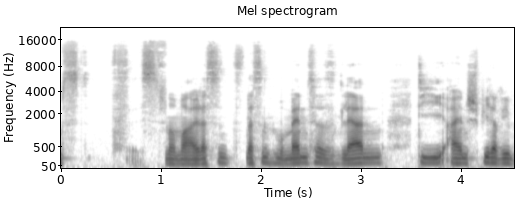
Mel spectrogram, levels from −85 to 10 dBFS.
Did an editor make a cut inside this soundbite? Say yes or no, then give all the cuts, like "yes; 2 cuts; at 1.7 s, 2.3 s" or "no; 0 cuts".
yes; 3 cuts; at 1.1 s, 1.9 s, 3.5 s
